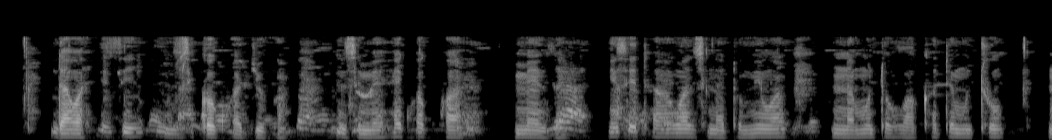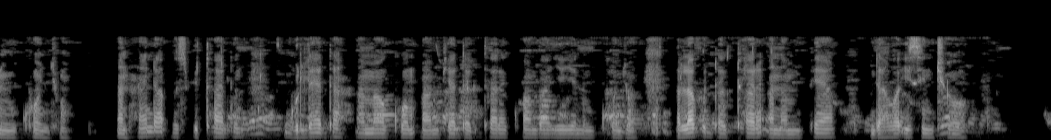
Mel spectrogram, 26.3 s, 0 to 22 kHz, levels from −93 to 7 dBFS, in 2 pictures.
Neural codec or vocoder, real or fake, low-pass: none; real; 7.2 kHz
